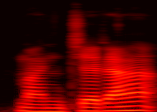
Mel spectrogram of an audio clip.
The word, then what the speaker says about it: mangerà: The pronunciation doesn't really change. Mangiare, mangerà. Either way, it's a j followed by that vowel.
